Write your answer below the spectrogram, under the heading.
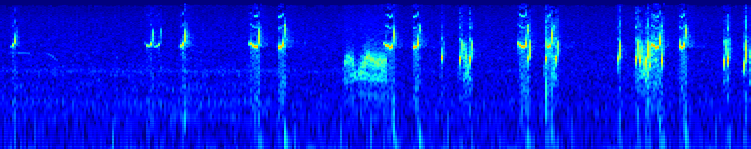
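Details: Quail calling in steady rhythm, a string of high, hooked chirps in pairs that speeds up and overlaps, with one brief lower rasping note midway.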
